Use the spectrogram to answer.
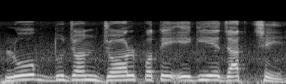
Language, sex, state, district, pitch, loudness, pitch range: Bengali, female, West Bengal, Alipurduar, 200 Hz, -13 LUFS, 185-205 Hz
